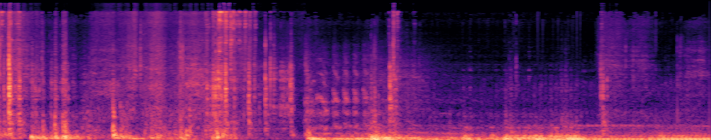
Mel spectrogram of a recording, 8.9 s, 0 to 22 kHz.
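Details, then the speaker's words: Toyota Camry four-cylinder, customer complaint of low idle when cold in morning, no DTC, coolant 51°F: starter cranks, engine catches but settles into very low labouring idle with no start-up rev flare. "very low rpms we can see there so the rpm are very low very low rpm and we didn't see the flare up"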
